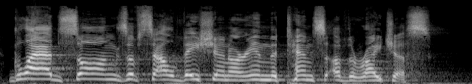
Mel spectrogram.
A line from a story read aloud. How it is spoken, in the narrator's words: the director on the wall shouts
